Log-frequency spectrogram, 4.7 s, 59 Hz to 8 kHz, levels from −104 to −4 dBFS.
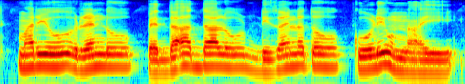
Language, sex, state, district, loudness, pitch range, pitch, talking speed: Telugu, male, Telangana, Komaram Bheem, -16 LUFS, 145-170 Hz, 165 Hz, 90 wpm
